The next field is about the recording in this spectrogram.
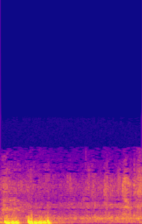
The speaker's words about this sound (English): The engine stopped. Yeah. Yeah, she's drummed out.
